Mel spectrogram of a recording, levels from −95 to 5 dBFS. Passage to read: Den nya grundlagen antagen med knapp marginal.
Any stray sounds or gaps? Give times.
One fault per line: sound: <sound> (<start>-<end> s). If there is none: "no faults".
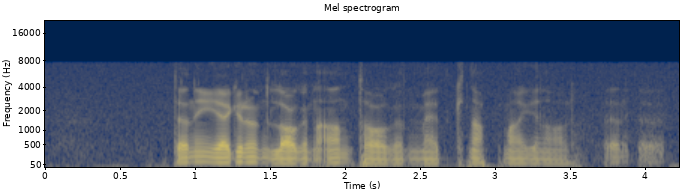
sound: laugh (3.7-4.1 s)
